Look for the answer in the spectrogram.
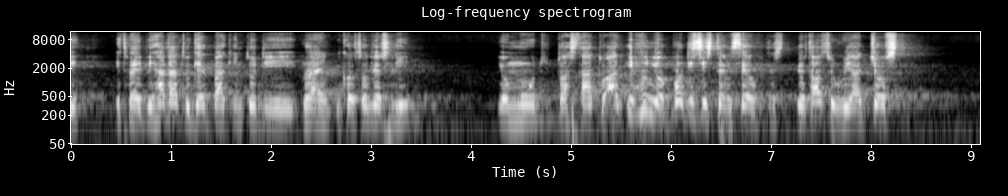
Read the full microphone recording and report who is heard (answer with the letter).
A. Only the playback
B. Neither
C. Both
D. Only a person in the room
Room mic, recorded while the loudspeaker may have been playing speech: A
